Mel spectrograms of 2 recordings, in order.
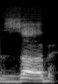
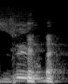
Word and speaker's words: Zub: of zub because apparently we've been saying it wrong for since he was signed it's not zub it's zoom uh apparently but he's also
